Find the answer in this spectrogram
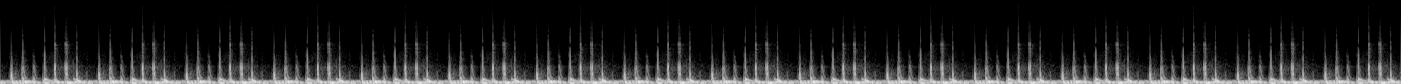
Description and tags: techno loop, nice to filter and use for mid section, or lowpass it and use for subbass....
loop, techno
